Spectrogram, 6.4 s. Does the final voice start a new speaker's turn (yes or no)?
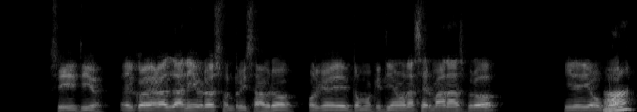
no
